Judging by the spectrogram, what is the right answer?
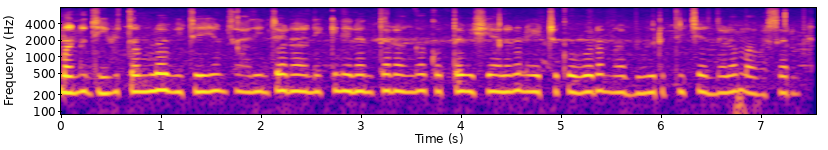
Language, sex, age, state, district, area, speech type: Telugu, female, 18-30, Telangana, Jayashankar, urban, spontaneous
